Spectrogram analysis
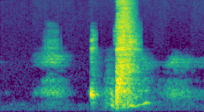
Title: Were Back! Sneezing using chhinkni.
